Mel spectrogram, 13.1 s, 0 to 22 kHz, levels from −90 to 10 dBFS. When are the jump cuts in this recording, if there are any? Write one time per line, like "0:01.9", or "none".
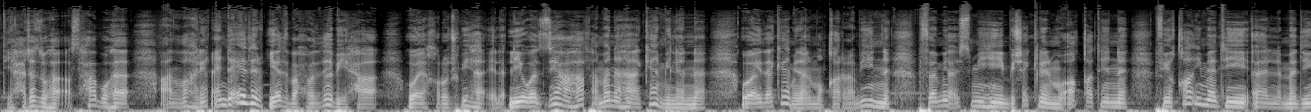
0:02.1
0:02.6
0:05.0
0:05.8
0:07.9
0:09.5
